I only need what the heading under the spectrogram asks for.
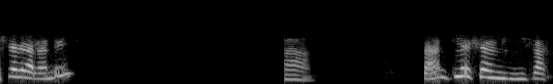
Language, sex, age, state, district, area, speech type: Telugu, female, 30-45, Telangana, Mancherial, rural, conversation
